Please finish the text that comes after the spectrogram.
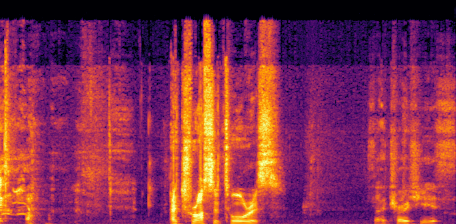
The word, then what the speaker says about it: Atrocitus: Atrocitoris. So atrocious. Atrocitus.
